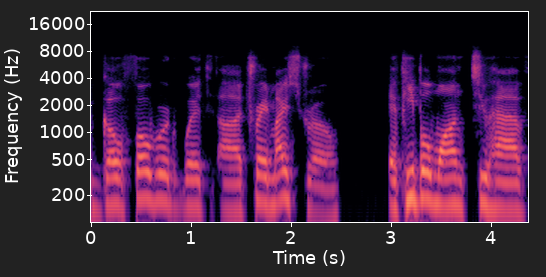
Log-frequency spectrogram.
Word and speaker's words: Maestro: of people don't realize Maestro is spelled a e m a e s s t r o so it's not within a long eye it's m a e it's an Italian word actually um a good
